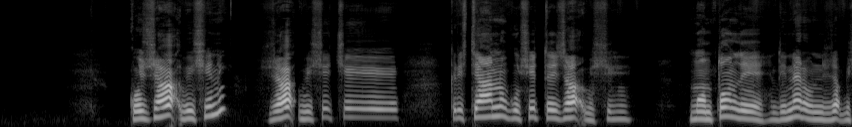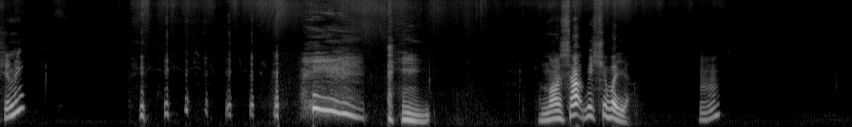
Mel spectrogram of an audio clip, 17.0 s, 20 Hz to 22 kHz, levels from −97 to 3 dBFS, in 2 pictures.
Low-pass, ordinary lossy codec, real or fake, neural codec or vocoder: none; none; real; none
